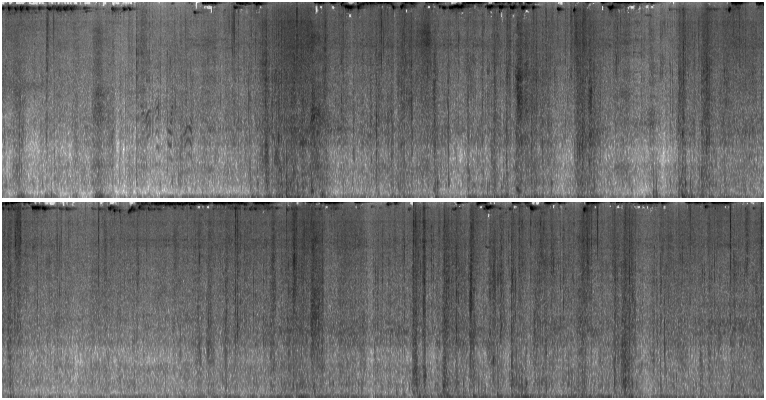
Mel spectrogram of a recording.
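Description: Mountain bike riding down a rough dirt trail: the tyres rumble and the bike rattles and knocks irregularly over bumps. A thin high-pitched buzz comes and goes.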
